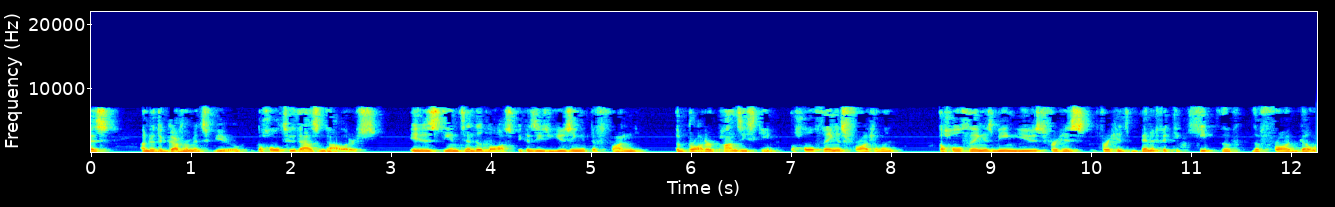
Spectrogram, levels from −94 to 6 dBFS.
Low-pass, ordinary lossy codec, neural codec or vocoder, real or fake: 7.2 kHz; MP3, 32 kbps; none; real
